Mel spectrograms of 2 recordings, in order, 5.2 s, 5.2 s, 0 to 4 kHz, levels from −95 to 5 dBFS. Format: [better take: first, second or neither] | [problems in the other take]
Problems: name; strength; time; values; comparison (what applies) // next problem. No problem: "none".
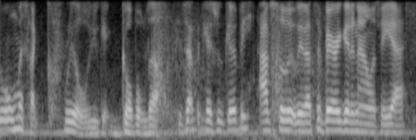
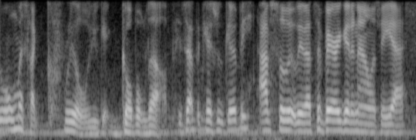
second | background sound (Drawer open or close); 17 dB below the speech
